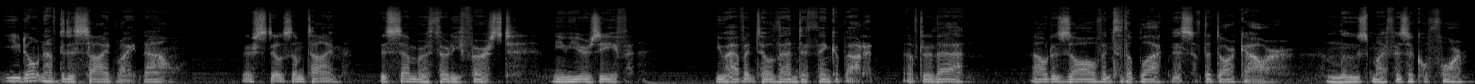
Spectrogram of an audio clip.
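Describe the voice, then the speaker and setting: Young male death herald, game character, breathy, soft, solemn, resigned, gently pleading, medium pitch. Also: fairly even intonation, moderate pace, soft background music. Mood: sorrowful, pleading. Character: gentle, sorrowful young male harbinger of death in human form. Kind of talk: English video game voice acting.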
